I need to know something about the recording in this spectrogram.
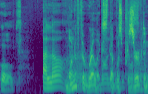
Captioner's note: speaking in foreign language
